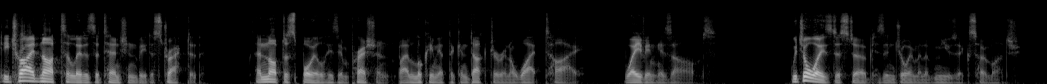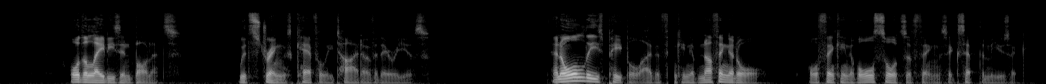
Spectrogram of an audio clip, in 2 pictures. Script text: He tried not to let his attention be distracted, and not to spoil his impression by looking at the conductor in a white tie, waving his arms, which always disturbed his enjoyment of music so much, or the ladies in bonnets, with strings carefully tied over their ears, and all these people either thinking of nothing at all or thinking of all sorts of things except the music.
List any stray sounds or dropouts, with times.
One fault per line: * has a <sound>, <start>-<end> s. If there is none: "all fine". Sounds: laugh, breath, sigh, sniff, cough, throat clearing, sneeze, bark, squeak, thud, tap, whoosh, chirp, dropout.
* has a dropout, 17.1-17.2 s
